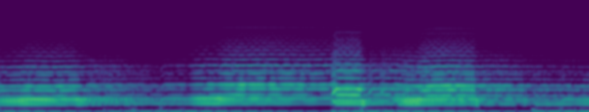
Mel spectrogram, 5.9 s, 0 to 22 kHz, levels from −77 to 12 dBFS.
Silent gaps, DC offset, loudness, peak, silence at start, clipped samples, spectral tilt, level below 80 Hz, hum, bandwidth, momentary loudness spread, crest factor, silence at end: none; under 0.1%; -20 LUFS; -6 dBFS; 0 s; under 0.1%; -6.5 dB/octave; -56 dBFS; none; 6.6 kHz; 19 LU; 14 dB; 0 s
